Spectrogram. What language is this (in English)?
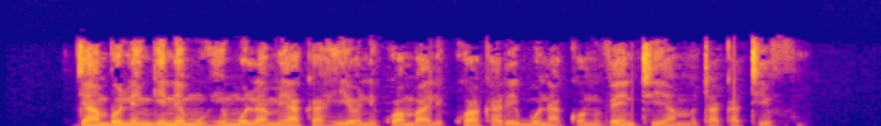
Swahili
